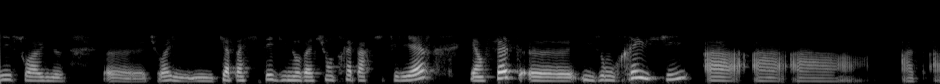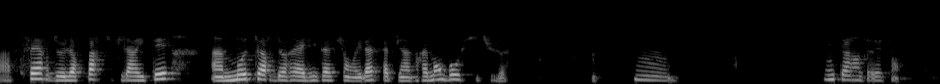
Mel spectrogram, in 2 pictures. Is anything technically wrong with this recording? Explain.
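No, nothing in this speech recording stood out as a technical problem on listening.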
